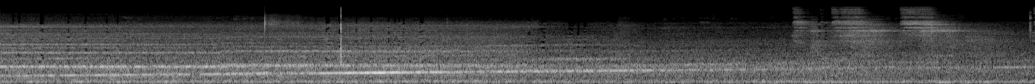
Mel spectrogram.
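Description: Electric train pulling away through an underground station. Its traction motors whine, rising steadily in pitch over the first several seconds as it accelerates, over a rumble of wheels that fades as it recedes. A few short high hisses come near the end.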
